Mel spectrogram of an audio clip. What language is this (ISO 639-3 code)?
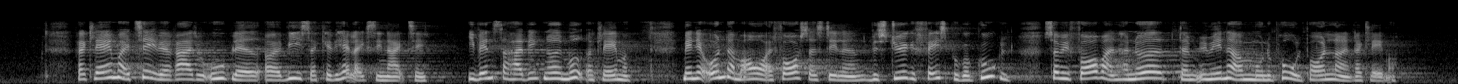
dan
